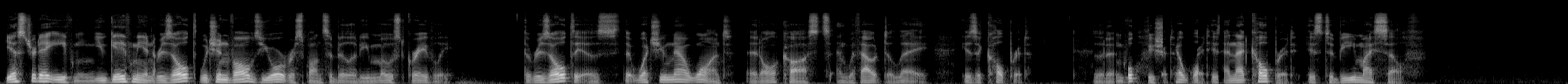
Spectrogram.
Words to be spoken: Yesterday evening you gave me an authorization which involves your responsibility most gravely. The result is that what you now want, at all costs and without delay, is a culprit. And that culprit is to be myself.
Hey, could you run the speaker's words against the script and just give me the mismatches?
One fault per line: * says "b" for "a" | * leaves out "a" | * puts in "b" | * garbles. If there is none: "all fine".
* says "result" for "authorization"
* garbles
